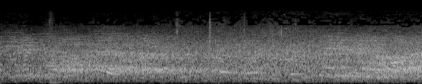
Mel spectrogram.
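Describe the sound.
A basketball arena crowd in Philadelphia at a Portland versus Philadelphia game, from an NBC Sports Philadelphia broadcast, chanting "We want Lillard": a dense, steady roar of many voices that stays loud throughout, with a few sharp brief squeaks or taps poking through.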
